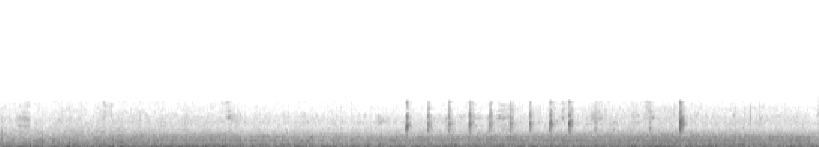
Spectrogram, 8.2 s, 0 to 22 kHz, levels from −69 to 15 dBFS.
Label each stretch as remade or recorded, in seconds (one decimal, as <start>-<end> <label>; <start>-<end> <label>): 0.0-8.2 recorded

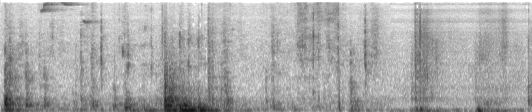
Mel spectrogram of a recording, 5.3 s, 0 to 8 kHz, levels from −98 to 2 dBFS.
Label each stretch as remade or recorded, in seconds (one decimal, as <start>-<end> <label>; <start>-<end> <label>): 0.0-3.9 recorded; 3.9-5.3 remade

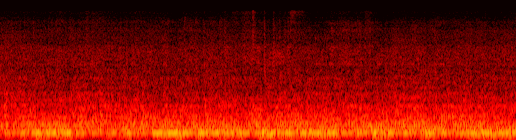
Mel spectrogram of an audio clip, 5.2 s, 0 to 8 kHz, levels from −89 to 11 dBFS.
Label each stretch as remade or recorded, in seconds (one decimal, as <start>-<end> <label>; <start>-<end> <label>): 0.0-5.2 remade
